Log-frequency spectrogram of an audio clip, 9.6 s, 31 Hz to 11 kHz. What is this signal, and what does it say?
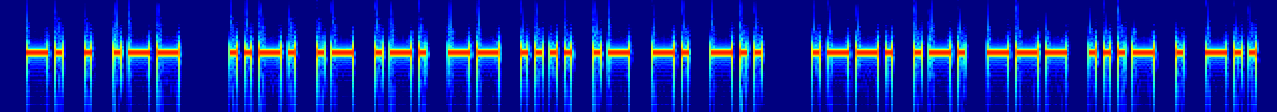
Morse code, heard as a keyed tone, about 22 wpm, 700 Hz. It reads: NEW FARMHAND PROVED
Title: Pangram Challenge v2 - 22wpm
